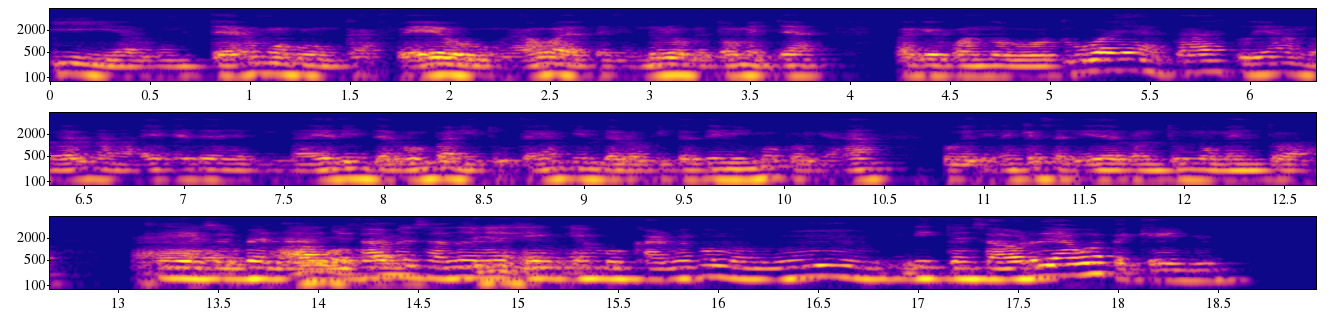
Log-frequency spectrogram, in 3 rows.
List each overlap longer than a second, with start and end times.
13.1-15.3

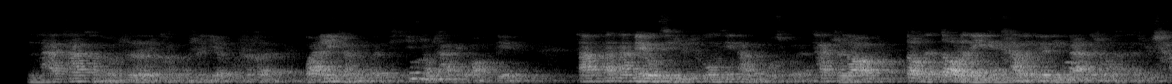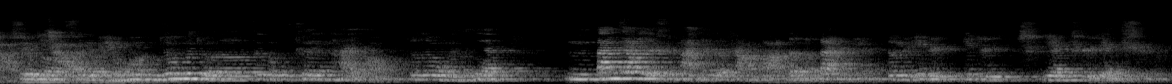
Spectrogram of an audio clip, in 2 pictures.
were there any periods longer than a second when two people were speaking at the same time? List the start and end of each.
11.8-13.2

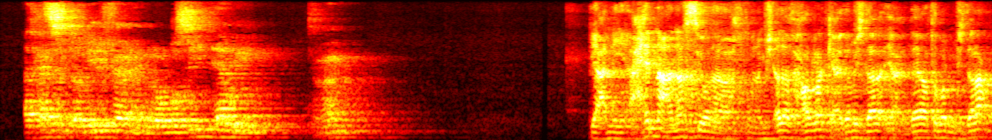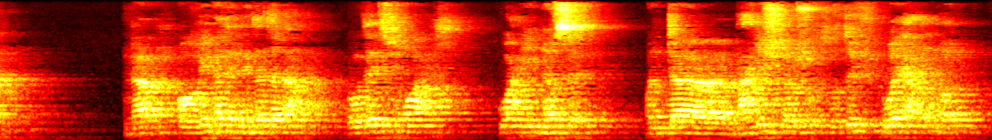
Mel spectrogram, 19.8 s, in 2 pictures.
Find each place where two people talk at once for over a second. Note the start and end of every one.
none

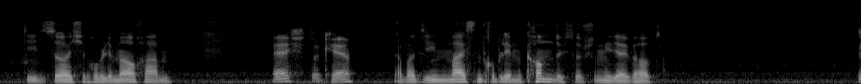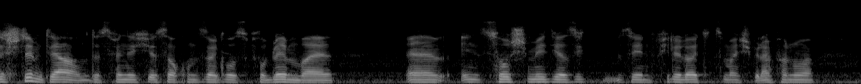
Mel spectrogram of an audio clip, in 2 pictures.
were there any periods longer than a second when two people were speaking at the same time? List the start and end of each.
none

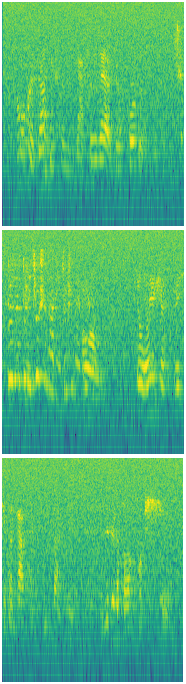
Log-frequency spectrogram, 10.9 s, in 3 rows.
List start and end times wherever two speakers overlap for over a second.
none

